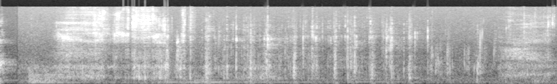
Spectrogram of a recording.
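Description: Biting into a grilled chicken skewer and chewing it close to the microphone: a dense run of crackly clicks and smacks.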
